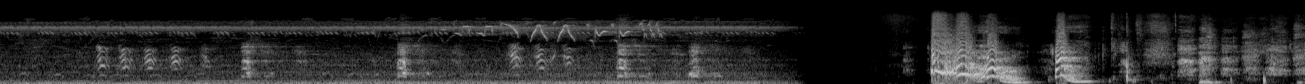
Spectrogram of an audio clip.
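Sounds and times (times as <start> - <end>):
small birds chirping: 0.0 - 8.1
dog barking: 1.0 - 3.2, 4.0 - 4.4, 5.1 - 7.2, 9.3 - 11.0.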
